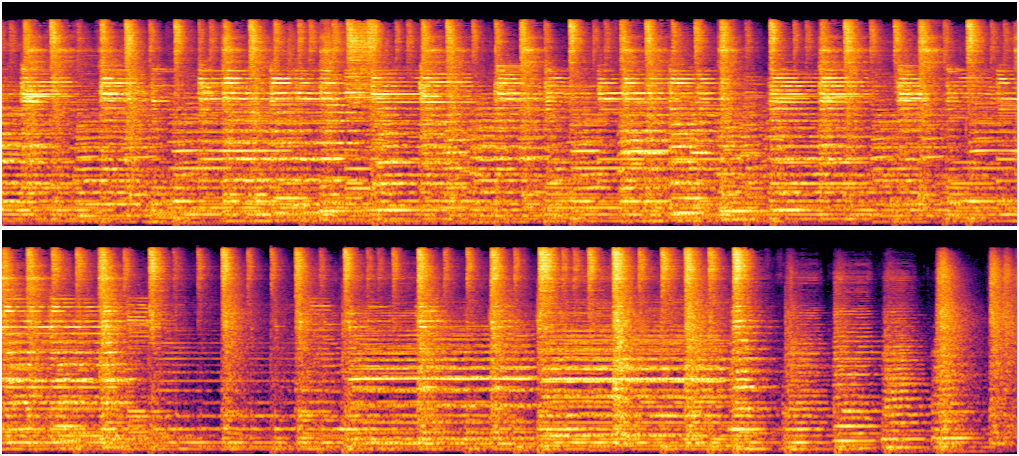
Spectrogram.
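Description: Wind band of saxophones and other winds with drum kit and percussion playing a piece together, with the drums keeping a steady beat. The loudness dips briefly a few times near the end.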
